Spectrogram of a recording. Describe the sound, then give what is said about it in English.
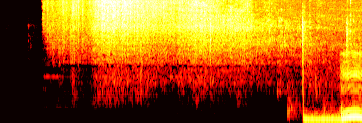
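Onions and garlic land in olive oil in a pan on a stove at medium heat, raising a steady hissing sizzle after a brief silence; near the end a louder low hum joins the frying. “I added some olive oil. I'm throwing in the onions and garlic right now.”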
